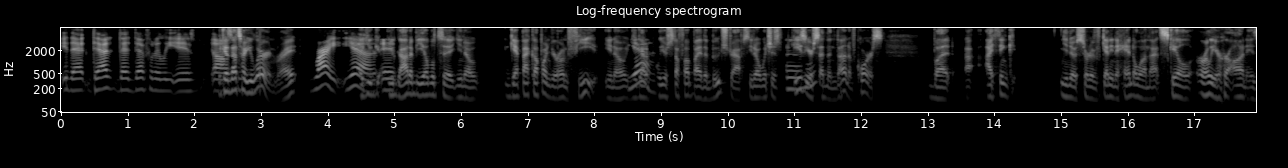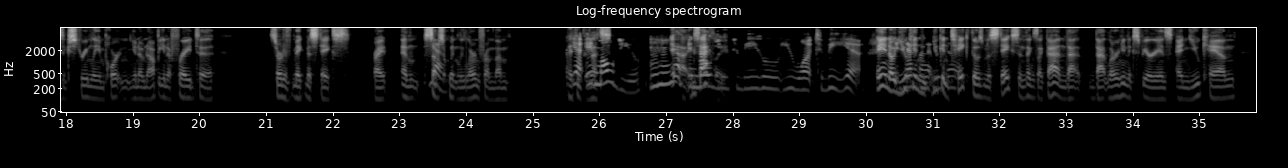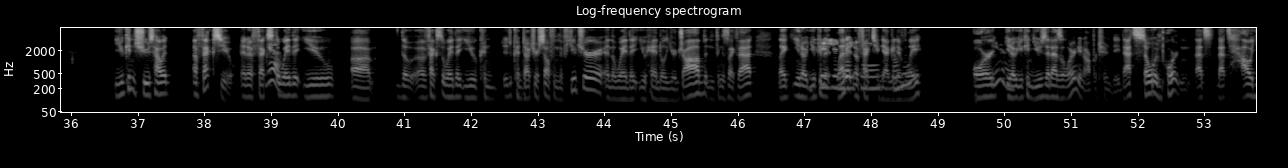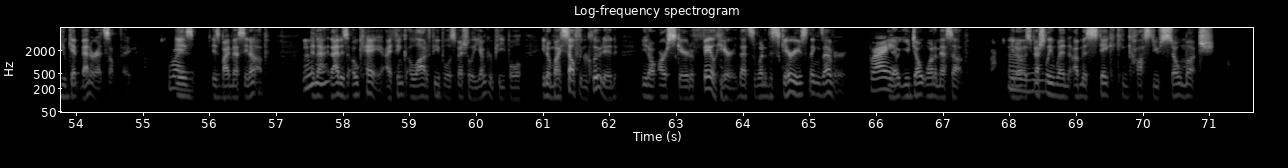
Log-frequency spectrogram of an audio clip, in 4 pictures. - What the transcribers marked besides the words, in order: other background noise; tapping
- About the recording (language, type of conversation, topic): English, unstructured, How do mentorship and self-directed learning each shape your career growth?
- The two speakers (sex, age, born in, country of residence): female, 20-24, United States, United States; male, 20-24, United States, United States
